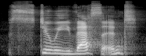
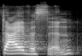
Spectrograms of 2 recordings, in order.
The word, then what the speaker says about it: Stuyvesant: pronounce it before i lived in new york stewie vescent and they're like what and it's pronounced stuyvesan but so bed stuyvesant bedford stuyvesant but it's oh bed stuy beds got eye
